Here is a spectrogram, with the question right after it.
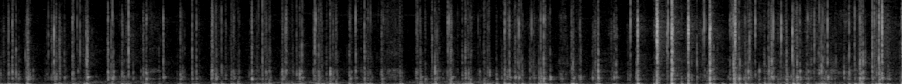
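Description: Fingertips type and tap on the black keys of a silver metal or plastic laptop held open, producing a rapid, uneven run of short, dry clicks with a bright edge. The taps grow sharper and louder toward the end, and each click dies away almost instantly.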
